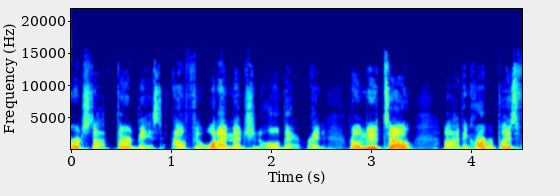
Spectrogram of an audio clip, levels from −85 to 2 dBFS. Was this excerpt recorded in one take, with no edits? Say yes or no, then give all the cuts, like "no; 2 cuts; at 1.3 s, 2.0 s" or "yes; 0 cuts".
yes; 0 cuts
